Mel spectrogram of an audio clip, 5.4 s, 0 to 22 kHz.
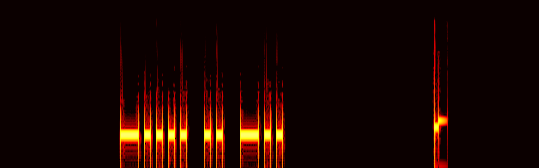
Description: Morse code, heard as a keyed tone, about 19 wpm, 700 Hz. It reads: 6ID
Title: Three Challenging Letter-Number Combinations 20wpm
